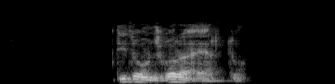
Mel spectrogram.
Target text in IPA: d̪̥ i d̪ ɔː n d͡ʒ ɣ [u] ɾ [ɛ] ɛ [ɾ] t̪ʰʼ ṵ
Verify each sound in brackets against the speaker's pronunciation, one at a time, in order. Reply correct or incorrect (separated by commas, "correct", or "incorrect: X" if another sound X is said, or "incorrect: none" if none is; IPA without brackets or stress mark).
incorrect: ɔ, incorrect: a, correct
